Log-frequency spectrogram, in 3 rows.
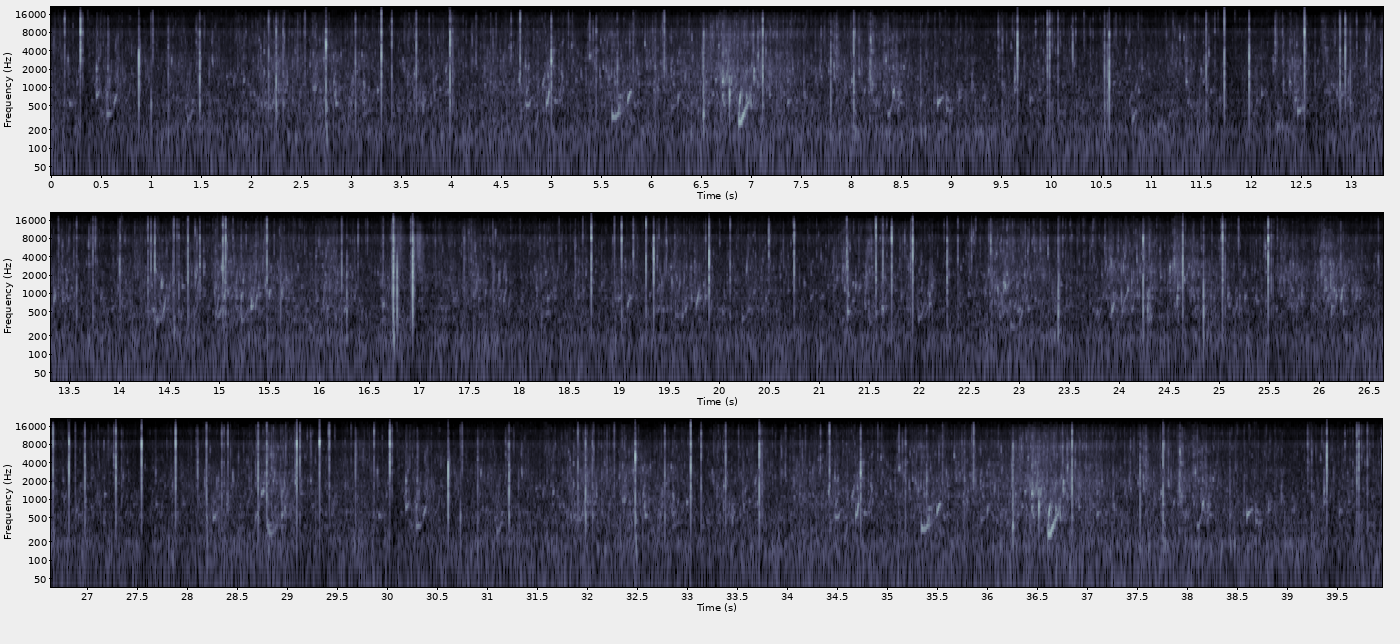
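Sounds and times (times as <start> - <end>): burning wood crackling: 0.0 - 39.9
flames hissing: 7.5 - 23.8
loud pop from fire: 16.2 - 17.2.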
